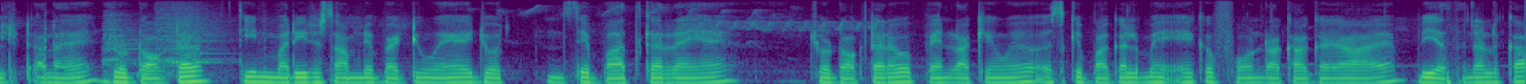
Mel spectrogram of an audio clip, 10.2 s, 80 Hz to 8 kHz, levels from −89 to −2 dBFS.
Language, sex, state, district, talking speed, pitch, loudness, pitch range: Hindi, male, Andhra Pradesh, Anantapur, 195 wpm, 125 Hz, -29 LUFS, 120-130 Hz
